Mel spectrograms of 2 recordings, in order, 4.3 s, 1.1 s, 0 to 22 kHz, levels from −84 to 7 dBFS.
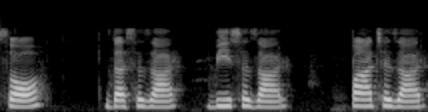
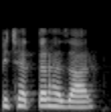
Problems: none marked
